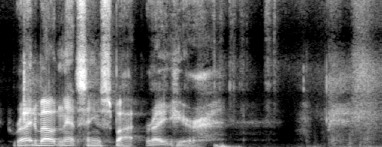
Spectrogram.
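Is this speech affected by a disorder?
No.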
